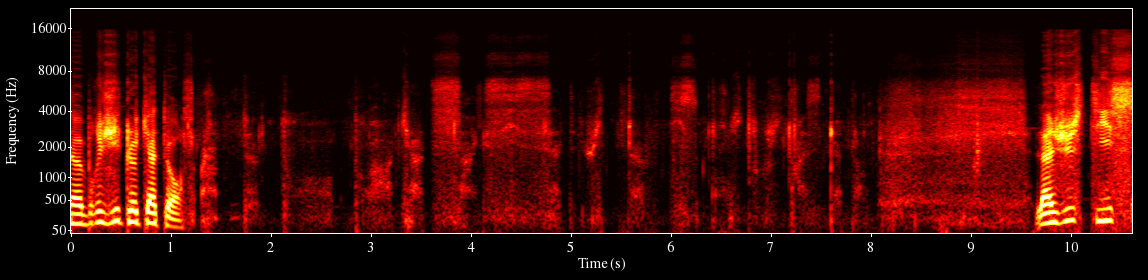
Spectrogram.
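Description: Playing cards riffle and flick softly.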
